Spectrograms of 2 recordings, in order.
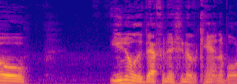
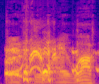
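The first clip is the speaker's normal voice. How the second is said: laughing; 12 dB louder than usual. Real, not acted. Joking break announcement, laughing.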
